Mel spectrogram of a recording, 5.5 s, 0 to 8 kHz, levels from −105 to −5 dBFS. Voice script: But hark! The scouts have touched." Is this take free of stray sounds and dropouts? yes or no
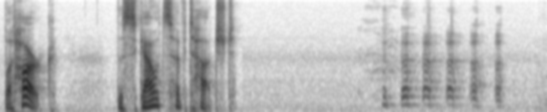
no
